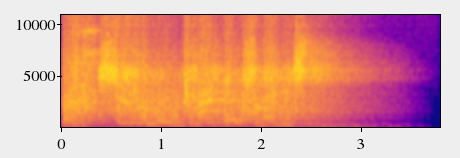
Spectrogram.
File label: Friendly Hack Vocal; Entrati; Necramech; NechramechHack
